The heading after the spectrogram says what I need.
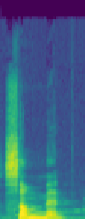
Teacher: Here we have sort of a longer version of the same consonant because we can just hold it. So you don't want to collapse it to one M sound and say summon, summon. That's not right.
